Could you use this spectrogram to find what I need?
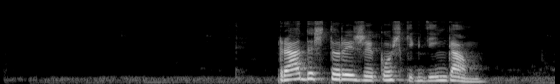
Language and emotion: Russian, positive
